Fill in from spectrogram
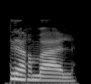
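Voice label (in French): "thermale", French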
